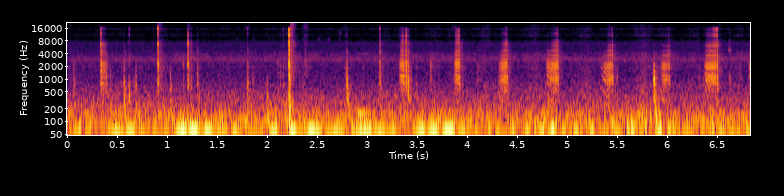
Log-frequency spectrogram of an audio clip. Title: macbook pro 16 m2 squeaking sound from bottom panel when I press it gently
